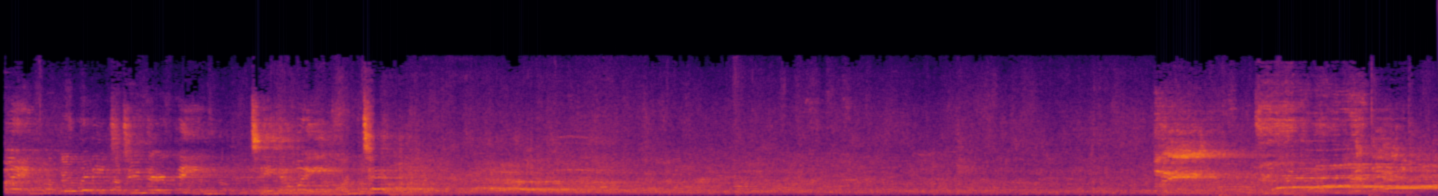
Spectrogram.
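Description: A large crowd chatters and cheers loudly in a big echoing hall.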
